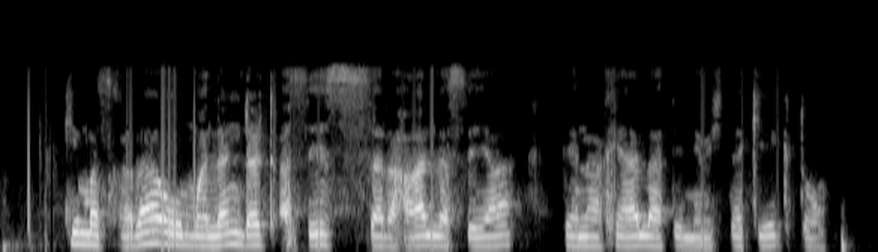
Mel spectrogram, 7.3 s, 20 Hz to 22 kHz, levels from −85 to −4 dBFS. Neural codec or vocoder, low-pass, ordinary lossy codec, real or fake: none; 7.2 kHz; AAC, 48 kbps; real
